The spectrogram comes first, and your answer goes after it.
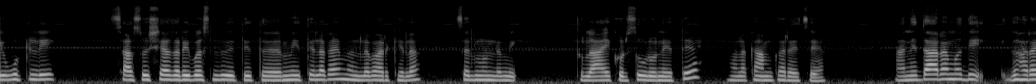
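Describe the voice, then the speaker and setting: A woman's voice: mid-range voice, mellow, clear, resonant tone, no echo. A young woman, recounting her own experience in casual speech and quoting the people involved. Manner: retells with many quoted exchanges. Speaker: guest telling her experience. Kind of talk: casual spoken account.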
